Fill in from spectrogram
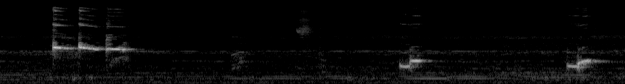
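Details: Talking parrot uttering a quick run of three falling whistled notes, then two separate rising whistles after a pause, in otherwise quiet surroundings.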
